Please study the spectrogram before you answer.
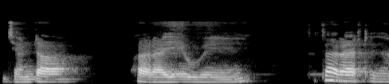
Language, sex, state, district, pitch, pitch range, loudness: Hindi, male, Bihar, Jamui, 125 Hz, 115-150 Hz, -15 LUFS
